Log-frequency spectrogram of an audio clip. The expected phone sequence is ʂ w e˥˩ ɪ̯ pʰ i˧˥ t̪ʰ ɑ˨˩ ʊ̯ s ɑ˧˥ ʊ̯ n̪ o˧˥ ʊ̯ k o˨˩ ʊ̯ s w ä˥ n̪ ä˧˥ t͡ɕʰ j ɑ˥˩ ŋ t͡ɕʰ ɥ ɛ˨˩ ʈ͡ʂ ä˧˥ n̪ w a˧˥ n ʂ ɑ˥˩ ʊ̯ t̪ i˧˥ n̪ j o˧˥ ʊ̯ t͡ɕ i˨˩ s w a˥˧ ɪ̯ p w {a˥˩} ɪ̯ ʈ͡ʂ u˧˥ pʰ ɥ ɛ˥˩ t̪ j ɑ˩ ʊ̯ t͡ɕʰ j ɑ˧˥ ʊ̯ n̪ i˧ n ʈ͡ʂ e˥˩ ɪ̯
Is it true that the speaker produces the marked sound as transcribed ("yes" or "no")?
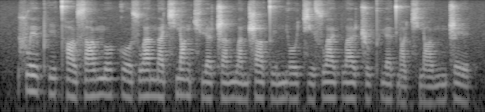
yes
